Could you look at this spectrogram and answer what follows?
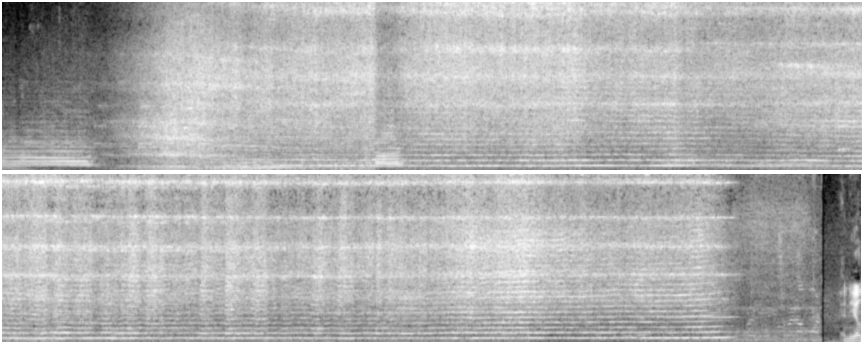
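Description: A train horn blares long and loud at Claremont Station for most of the clip, steady sustained tones over rumbling rail noise, fading out near the end.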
